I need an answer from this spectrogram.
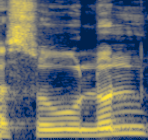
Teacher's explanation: رسول، یہاں را کے اوپر زبر ہے، را موٹی پڑھی جائے گی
